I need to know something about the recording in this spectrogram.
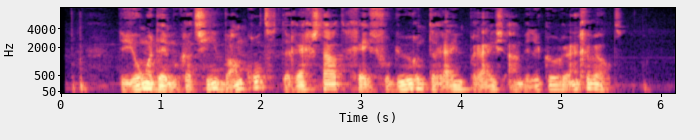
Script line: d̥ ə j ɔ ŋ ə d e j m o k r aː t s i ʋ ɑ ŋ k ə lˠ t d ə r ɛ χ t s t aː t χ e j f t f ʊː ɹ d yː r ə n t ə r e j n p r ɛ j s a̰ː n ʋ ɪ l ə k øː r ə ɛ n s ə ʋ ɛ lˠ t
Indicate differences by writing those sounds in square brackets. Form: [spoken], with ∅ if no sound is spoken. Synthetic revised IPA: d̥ ə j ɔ ŋ ə d e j m o k r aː t s i ʋ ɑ ŋ k ə lˠ t d ə r ɛ χ t s t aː t χ e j f t f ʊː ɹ d yː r ə n t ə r [ɛ] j n p r ɛ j s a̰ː n ʋ ɪ l ə k øː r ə ɛ n [χ] ə ʋ ɛ lˠ t

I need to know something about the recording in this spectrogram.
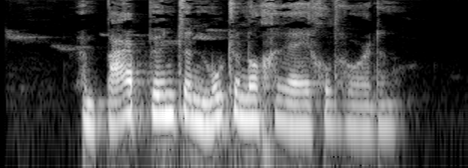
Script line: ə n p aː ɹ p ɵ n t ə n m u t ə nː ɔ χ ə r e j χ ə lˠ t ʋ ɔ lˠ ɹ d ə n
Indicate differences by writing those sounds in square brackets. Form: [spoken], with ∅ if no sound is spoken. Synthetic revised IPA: ə n p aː ɹ p ɵ n t ə n m u t ə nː ɔ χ ə r e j χ ə lˠ t ʋ ɔ [∅] ɹ d ə n

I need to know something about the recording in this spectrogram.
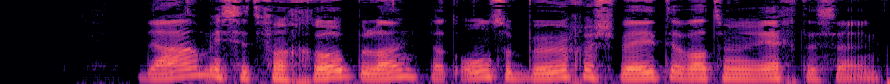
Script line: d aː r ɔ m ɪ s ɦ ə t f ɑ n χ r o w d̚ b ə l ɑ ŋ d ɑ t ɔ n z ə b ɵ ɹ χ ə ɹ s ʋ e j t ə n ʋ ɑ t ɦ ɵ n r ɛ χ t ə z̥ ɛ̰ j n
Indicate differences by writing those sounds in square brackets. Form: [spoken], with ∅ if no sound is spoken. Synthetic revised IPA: d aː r ɔ m ɪ s ɦ ə t f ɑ n χ r o w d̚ b ə l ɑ ŋ d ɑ t ɔ n z ə b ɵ ɹ χ ə ɹ s ʋ e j t ə n ʋ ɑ t ɦ ɵ n r ɛ χ t ə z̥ ɛ̰ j n

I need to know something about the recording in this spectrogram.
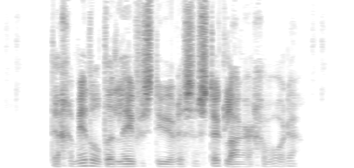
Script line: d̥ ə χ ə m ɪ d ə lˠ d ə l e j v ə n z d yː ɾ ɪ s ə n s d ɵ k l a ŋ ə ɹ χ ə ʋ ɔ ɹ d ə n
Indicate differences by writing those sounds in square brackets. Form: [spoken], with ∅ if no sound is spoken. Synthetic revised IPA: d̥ ə χ ə m ɪ d ə lˠ d ə l e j v ə n z d yː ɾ ɪ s ə n s [t] ɵ k l [ɑ] ŋ ə ɹ χ ə ʋ ɔ ɹ d ə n

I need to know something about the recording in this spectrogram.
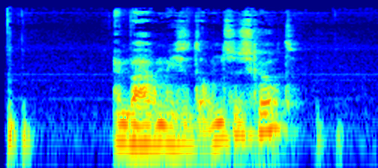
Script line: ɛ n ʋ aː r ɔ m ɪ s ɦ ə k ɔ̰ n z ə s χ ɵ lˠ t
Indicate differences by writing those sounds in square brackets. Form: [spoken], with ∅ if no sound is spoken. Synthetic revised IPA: ɛ n ʋ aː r ɔ m ɪ s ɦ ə [t] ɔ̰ n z ə s χ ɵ lˠ t

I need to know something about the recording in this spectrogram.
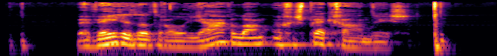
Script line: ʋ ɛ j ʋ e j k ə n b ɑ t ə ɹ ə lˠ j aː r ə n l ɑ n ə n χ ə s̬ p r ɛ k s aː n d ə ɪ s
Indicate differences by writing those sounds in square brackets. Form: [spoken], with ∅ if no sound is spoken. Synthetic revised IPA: ʋ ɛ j ʋ e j [t] ə n [d] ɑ t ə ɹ [ɑ] lˠ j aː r ə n l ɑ [ŋ] ə n χ ə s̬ p r ɛ k [χ] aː n d ə ɪ s

